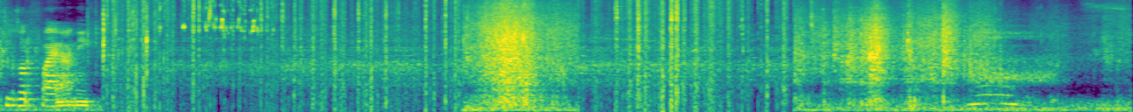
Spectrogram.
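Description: Bubble wrap crinkles and rustles as it is handled.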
